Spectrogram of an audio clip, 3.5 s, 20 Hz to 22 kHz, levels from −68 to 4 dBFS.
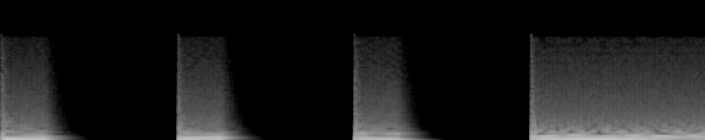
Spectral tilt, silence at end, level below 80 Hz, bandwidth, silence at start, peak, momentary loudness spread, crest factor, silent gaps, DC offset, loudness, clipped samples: -5.5 dB/octave; 0 s; -62 dBFS; 16.5 kHz; 0 s; -6 dBFS; 14 LU; 14 dB; 0.58-0.88 s, 1.45-1.76 s, 2.34-2.64 s; under 0.1%; -19 LUFS; under 0.1%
